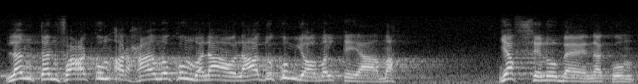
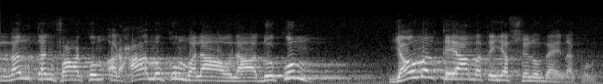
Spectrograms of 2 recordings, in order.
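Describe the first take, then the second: First: The pause comes after 'yawmal qiyamah'. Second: The pause comes before 'yawmal qiyamah'.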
